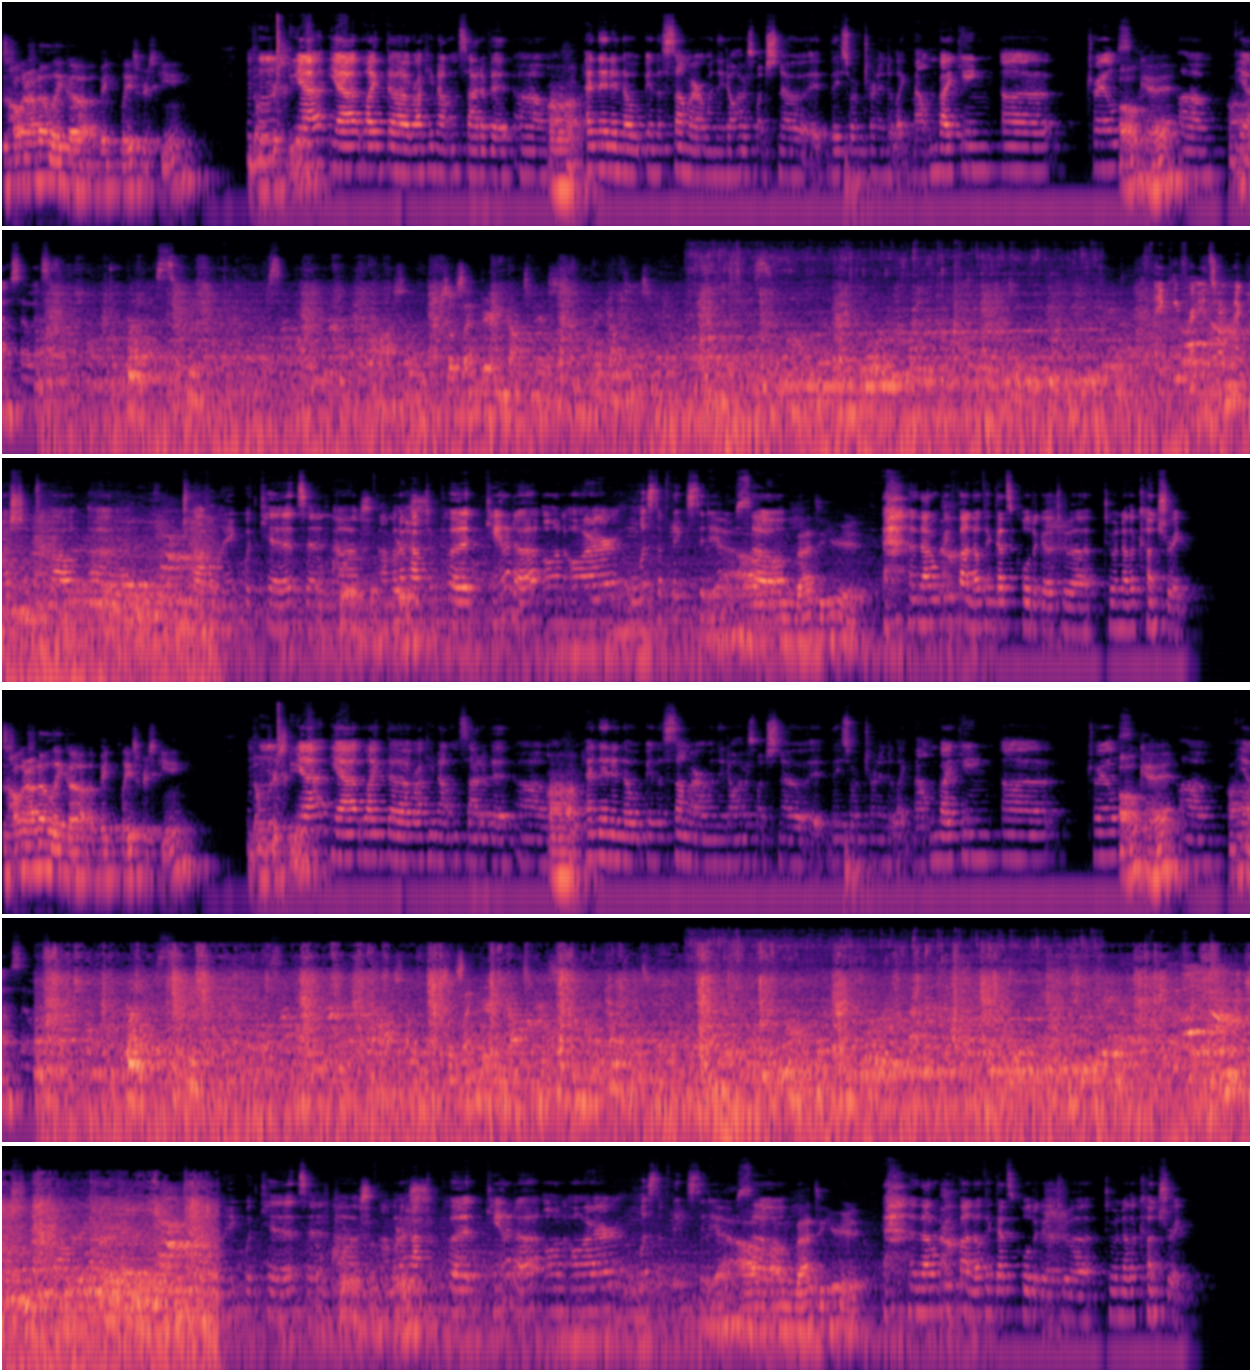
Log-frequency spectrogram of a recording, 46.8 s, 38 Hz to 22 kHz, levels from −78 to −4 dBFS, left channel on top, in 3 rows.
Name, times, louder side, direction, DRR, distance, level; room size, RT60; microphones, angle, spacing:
voice 1, 0.0-2.3 3.1-3.8 6.8-7.3 13.9-14.7 15.3-15.7 19.7-24.1 25.7-26.8 27.9-28.4 30.3-30.5 35.1-36.5 40.0-41.9 42.9-43.1 44.2-44.5, right 1 dB, 25° right, -2 dB, 1.4 m, -31 dB
voice 2, 3.0-6.9 7.3-13.1 13.6-14.0 14.7-15.1 15.4-16.4 16.9-19.1 23.2-23.6 24.5-25.2 29.8-32.8 33.4-41.2 42.2-45.9, left 4 dB, 55° left, 0 dB, 1.2 m, -30 dB
sound 1, 16.0-33.9, right 6 dB, 75° right, 0.4 m, -25 dB
sound 2, 23.6-43.6, left 1 dB, 85° left, 1.7 m, -42 dB
sound 3, 24.1-29.4, equal, 10° right, 0.6 m, -31 dB
10.5 x 3.8 x 2.6 m, 0.72 s
head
